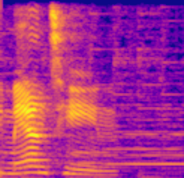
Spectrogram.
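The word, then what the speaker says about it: Mantine: was finding out that man tyne is actually man teen and again makes perfect sense man teen marine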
